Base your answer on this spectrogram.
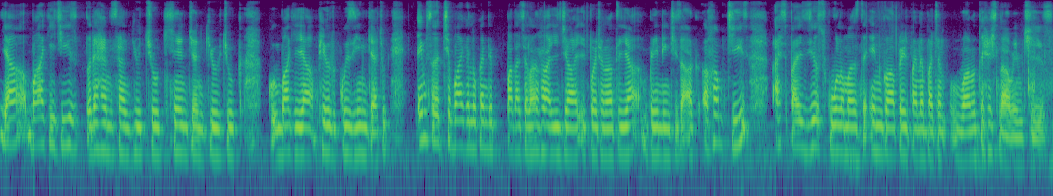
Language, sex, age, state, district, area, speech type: Kashmiri, male, 45-60, Jammu and Kashmir, Budgam, urban, spontaneous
